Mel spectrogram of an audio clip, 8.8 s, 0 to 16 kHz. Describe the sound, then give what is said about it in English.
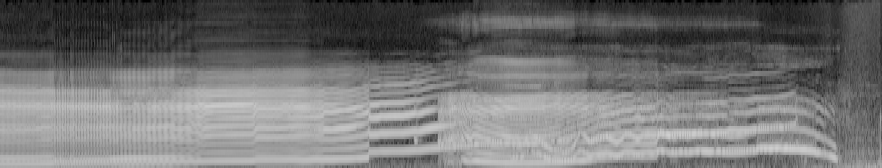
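A person's voice imitates a creaky door in one long, loud groan for the Creaky Door Impression segment of the morning show on WVUA FM 90.7, Tuscaloosa, its pitch climbing in steps before wobbling and warbling, then cutting off abruptly. “Welcome back to the morning show and to your favorite segment, Creaky Door Impression.”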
